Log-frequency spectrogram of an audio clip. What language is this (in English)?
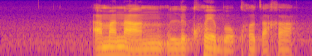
Tswana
